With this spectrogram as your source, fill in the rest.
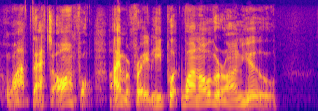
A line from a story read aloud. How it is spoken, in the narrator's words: she exclaimed with a note of triumph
